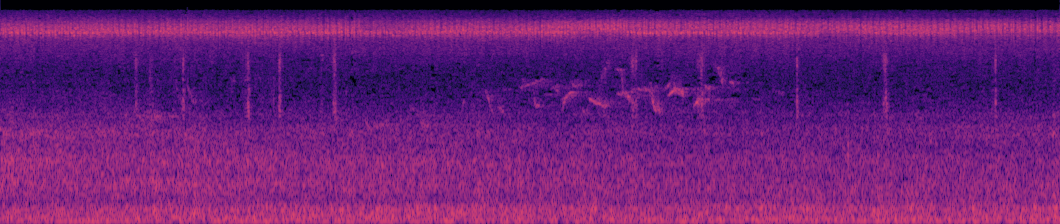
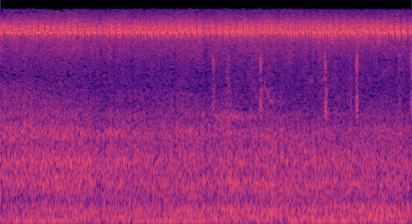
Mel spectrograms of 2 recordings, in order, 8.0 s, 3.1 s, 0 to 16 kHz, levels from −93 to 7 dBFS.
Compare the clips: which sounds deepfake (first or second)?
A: first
